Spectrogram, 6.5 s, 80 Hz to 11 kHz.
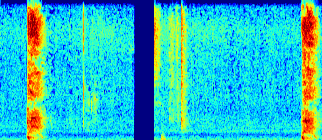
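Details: A 40-year-old man with about 2 months of paroxysmal cough from a right vagus nerve schwannoma: two sharp, explosive reflex coughs separated by quiet. The coughing fully resolved after the tumor was removed.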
